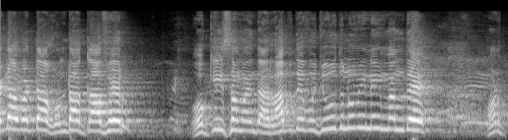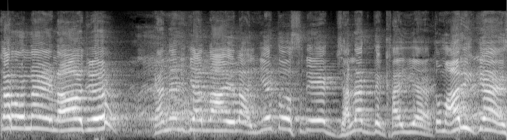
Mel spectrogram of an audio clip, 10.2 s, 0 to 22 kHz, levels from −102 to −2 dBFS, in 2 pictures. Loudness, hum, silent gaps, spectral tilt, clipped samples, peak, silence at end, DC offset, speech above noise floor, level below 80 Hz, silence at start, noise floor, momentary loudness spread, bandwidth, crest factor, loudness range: -13 LUFS; none; none; -4 dB/octave; under 0.1%; 0 dBFS; 0 s; under 0.1%; 27 dB; -58 dBFS; 0 s; -39 dBFS; 12 LU; 16 kHz; 12 dB; 3 LU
